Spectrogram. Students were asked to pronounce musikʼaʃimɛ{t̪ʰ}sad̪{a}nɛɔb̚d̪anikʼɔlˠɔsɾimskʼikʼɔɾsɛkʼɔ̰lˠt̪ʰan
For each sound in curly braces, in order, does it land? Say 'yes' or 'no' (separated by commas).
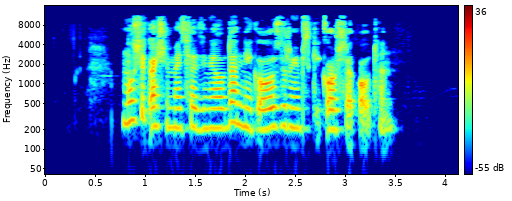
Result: no, no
